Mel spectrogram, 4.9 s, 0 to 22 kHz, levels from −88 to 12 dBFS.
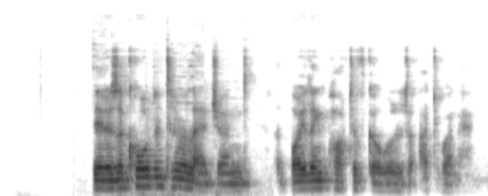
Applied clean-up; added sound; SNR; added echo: neural mask model DeepFilterNet 3.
